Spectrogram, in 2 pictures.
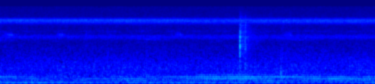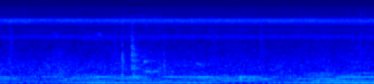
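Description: Steady insect chorus, a continuous high-pitched trill with no break, over a low steady hum. Two faint clicks come through, about a third of the way in and again past the middle.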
